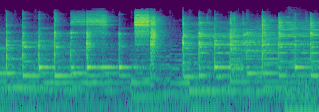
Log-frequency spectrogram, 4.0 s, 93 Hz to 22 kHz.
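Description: A Lenovo K8 Note phone plays its ringtone through its loudspeaker with Dolby Atmos on, a loud, bright, repeating electronic chime with short rhythmic notes and one brief burst in the middle.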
